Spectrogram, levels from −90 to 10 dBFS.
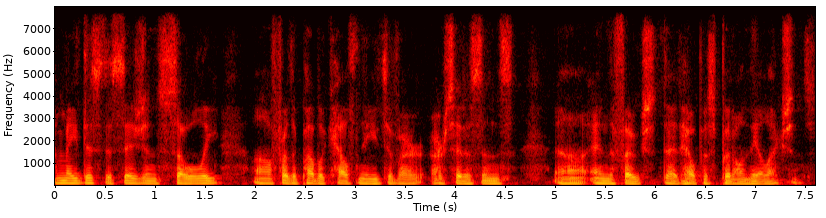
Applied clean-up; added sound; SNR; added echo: none; none; none; none.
